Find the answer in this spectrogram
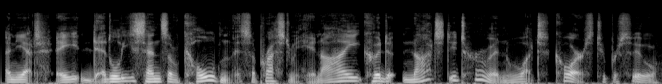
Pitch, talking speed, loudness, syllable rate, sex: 125 Hz, 165 wpm, -19 LUFS, 4.4 syllables/s, male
